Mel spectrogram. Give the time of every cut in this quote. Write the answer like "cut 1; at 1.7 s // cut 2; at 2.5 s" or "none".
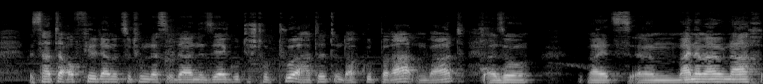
cut 1; at 4.8 s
